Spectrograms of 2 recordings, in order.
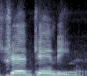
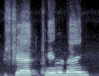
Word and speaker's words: Chad Candy: come up here and I tell people my name's Chad candy and they're like Shad candid and I'm like Chad candy c h a b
